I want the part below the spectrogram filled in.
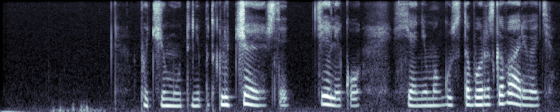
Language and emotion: Russian, angry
